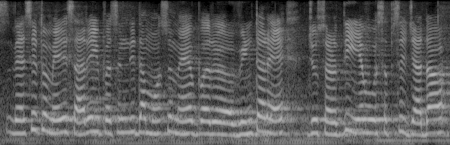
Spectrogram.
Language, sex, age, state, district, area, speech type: Hindi, female, 18-30, Rajasthan, Jodhpur, urban, spontaneous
